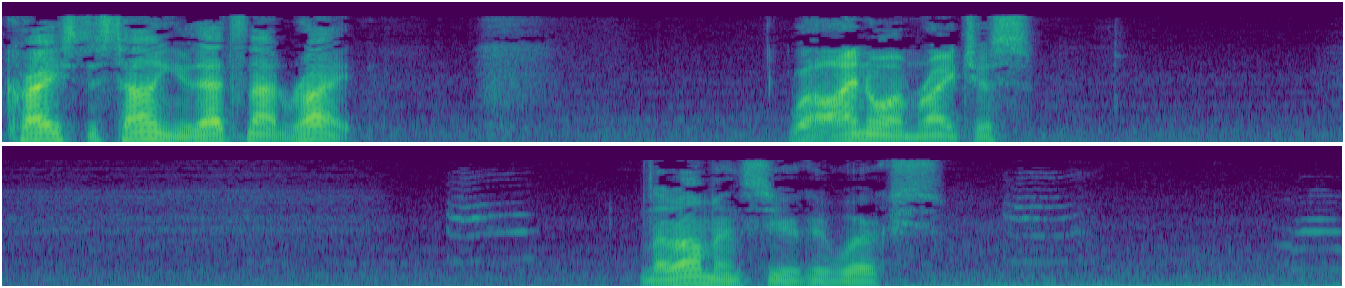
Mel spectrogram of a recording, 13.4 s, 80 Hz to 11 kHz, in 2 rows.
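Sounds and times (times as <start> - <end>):
steady low hum: 0.0 - 13.4
speech: 0.1 - 1.8, 3.9 - 5.2, 9.9 - 11.4
cat meowing: 8.9 - 9.4, 11.7 - 12.2, 13.1 - 13.4.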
